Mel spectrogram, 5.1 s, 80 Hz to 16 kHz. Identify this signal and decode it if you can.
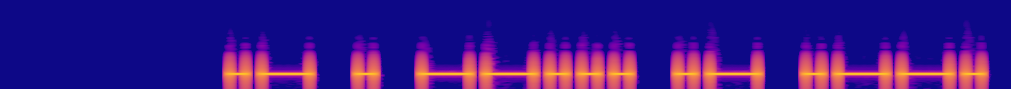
Morse code, heard as a keyed tone, about 15 wpm, 700 Hz. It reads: AE7AP
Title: NA SOTA Chaser Callsigns 15wpm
